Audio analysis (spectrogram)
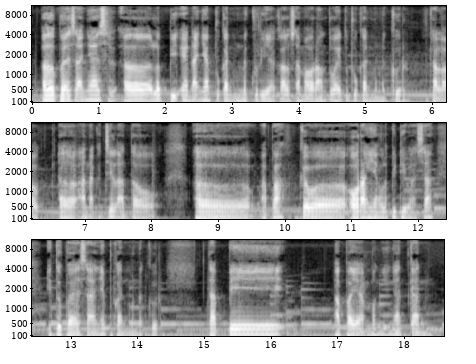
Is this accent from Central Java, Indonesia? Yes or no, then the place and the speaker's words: yes; Central Java, Indonesia; kalau di di apa di daerah sini dengan di daerah di daerah saya di Jawa Tengah sana itu ada beberapa perbedaan-perbedaan.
